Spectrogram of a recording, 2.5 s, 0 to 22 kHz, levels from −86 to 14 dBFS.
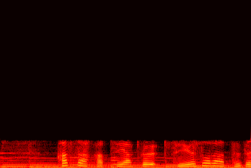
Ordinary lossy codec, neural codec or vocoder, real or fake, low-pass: none; autoencoder, 48 kHz, 128 numbers a frame, DAC-VAE, trained on Japanese speech; fake; 3.6 kHz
